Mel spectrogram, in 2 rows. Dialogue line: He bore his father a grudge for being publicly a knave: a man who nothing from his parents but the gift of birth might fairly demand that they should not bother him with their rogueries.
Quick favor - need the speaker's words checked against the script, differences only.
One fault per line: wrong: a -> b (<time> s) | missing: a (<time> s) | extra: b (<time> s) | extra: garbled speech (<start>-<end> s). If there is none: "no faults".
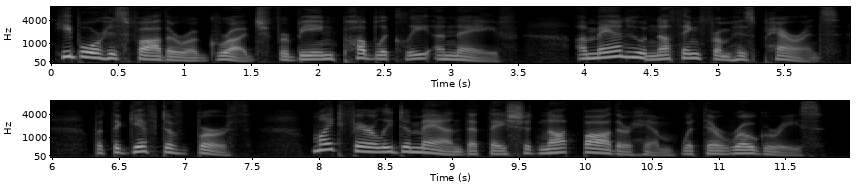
no faults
